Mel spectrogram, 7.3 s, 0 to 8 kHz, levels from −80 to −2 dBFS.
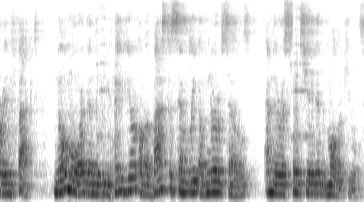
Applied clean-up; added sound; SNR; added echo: neural separator model SepFormer DNS4.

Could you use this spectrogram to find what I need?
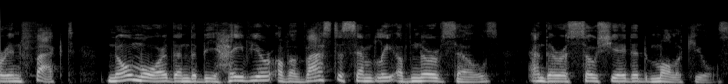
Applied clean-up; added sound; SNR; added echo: none; none; none; none.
